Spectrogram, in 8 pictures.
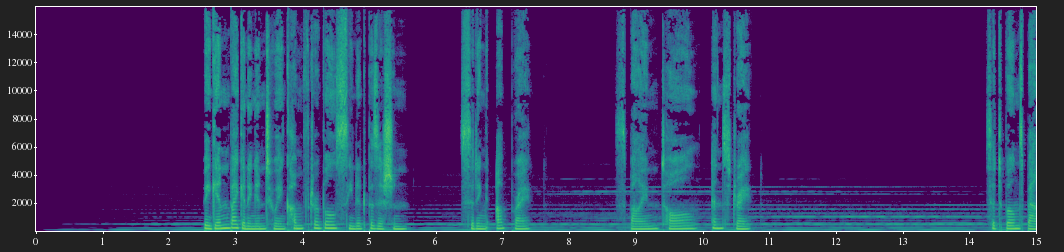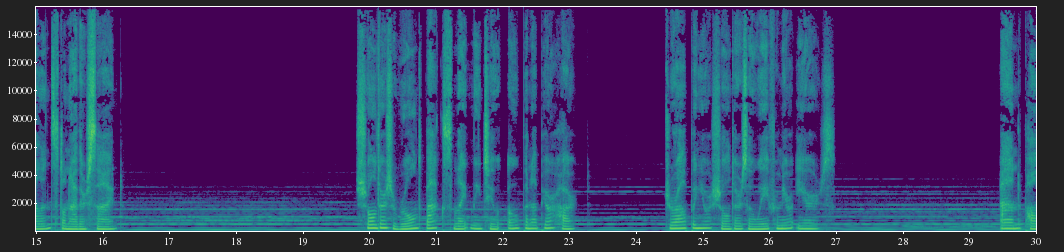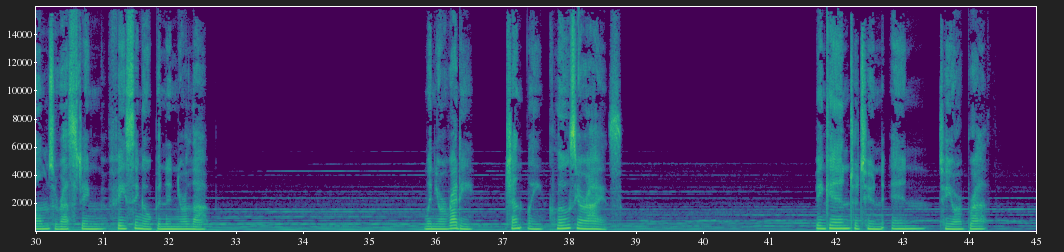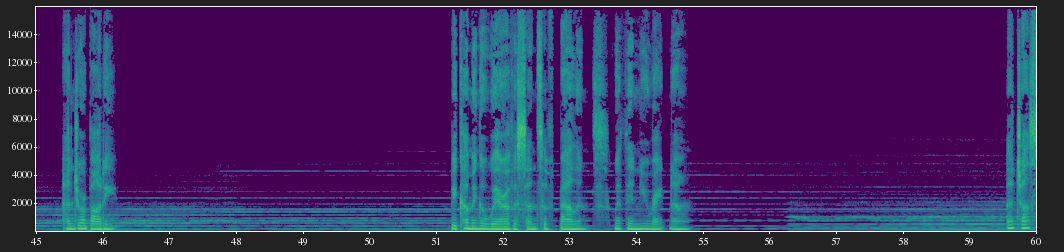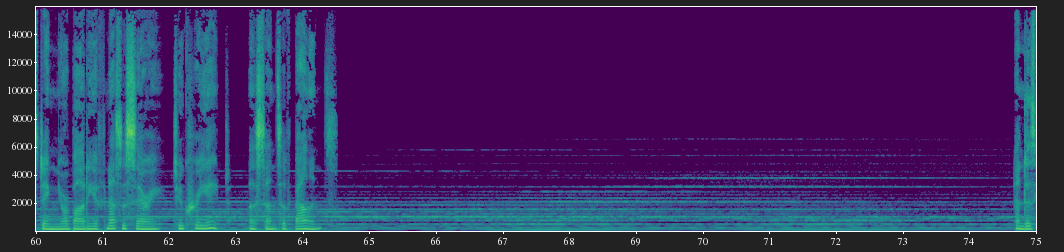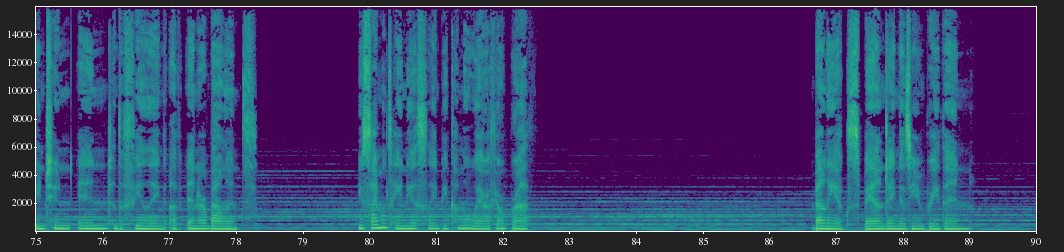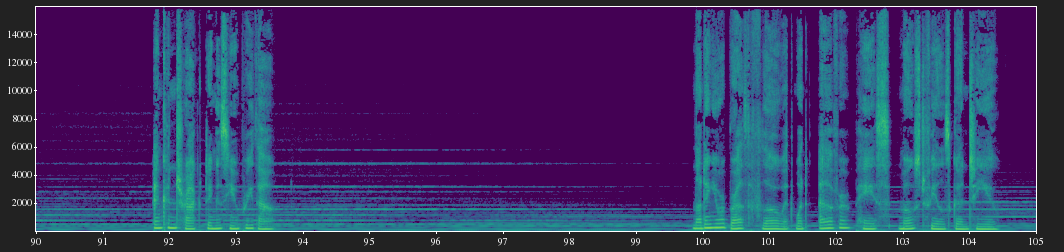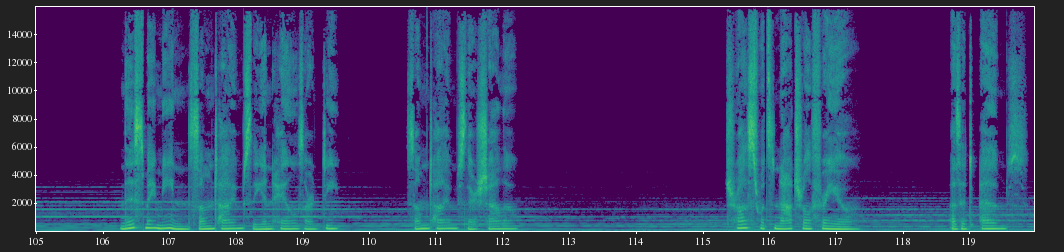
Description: Calm Your Overactive Mind in 10 Minutes — Meditation for Relaxation and Focus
